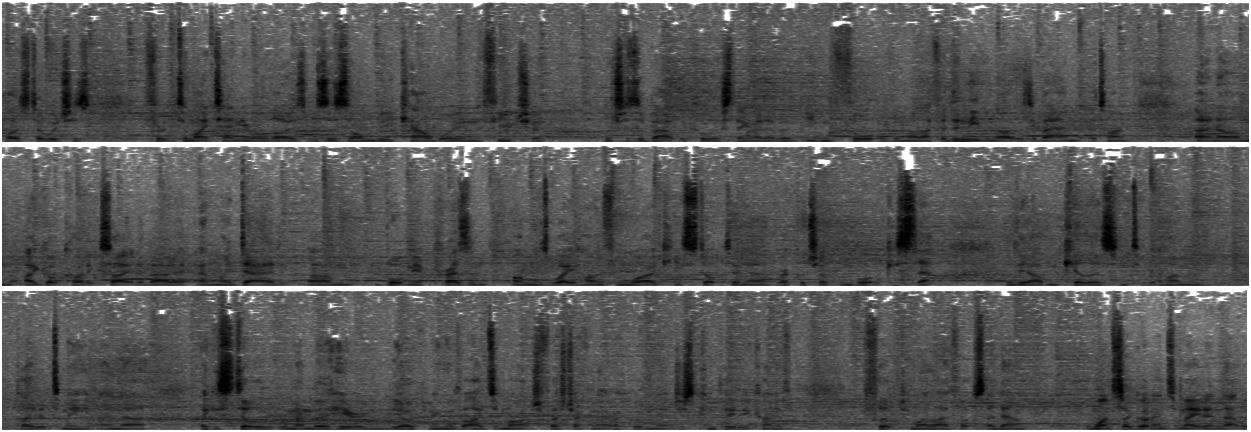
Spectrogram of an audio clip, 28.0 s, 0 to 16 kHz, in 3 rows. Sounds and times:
Music: 0.0s - 28.0s
Speech: 0.0s - 28.0s.

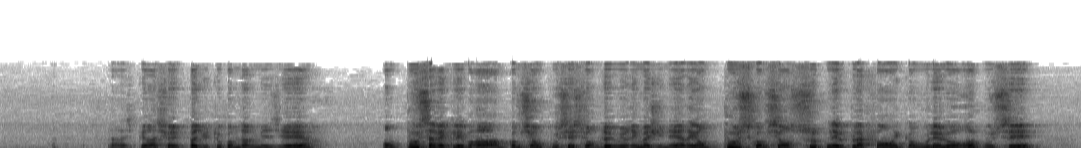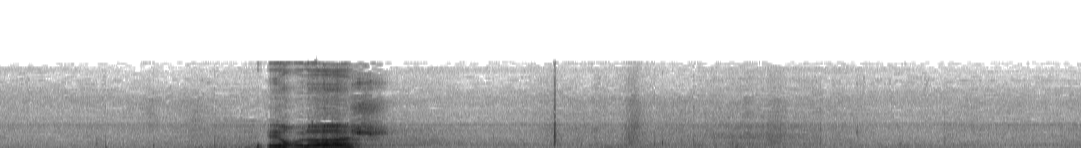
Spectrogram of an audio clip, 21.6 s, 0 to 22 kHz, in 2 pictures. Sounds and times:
Speech: 1.0s - 10.5s, 13.3s - 14.8s.

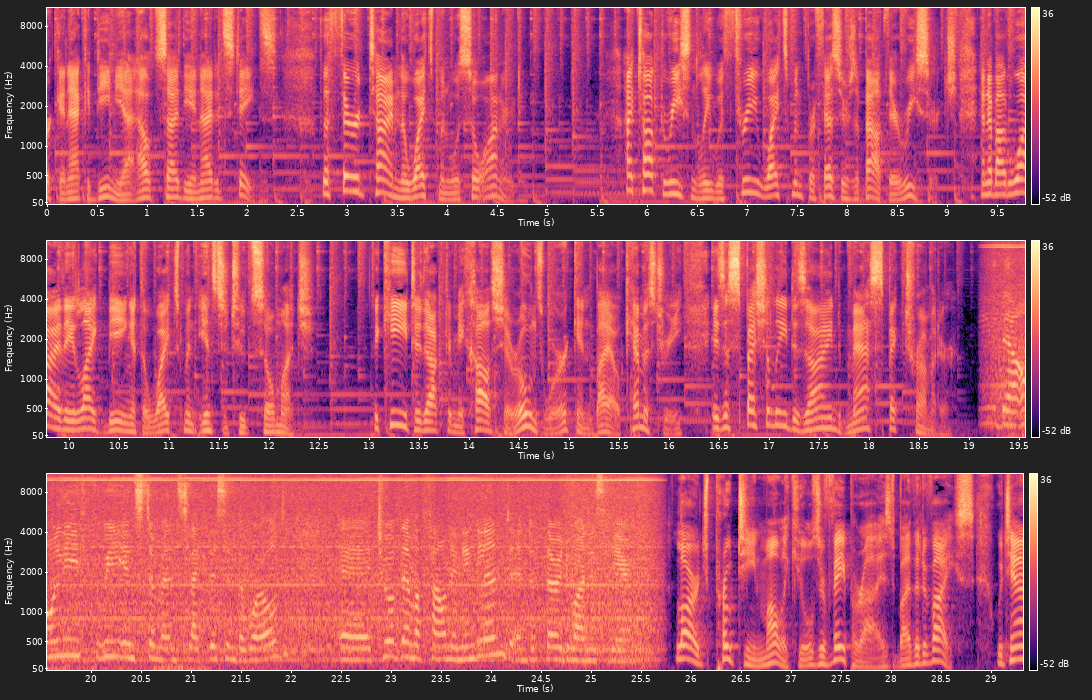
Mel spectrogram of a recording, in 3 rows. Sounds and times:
Speech: 0.0s - 4.7s, 5.7s - 12.4s, 13.0s - 29.3s
Music: 0.0s - 25.8s.

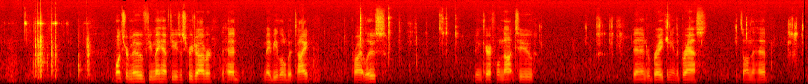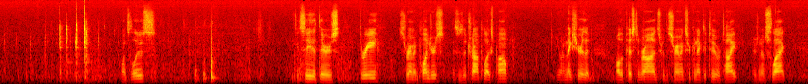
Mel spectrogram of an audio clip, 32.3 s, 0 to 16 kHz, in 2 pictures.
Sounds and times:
Speech: 2.3s - 6.3s, 7.0s - 7.8s, 9.5s - 10.8s, 12.7s - 14.2s, 14.8s - 15.4s, 18.6s - 19.3s, 22.0s - 26.4s, 27.2s - 31.9s.

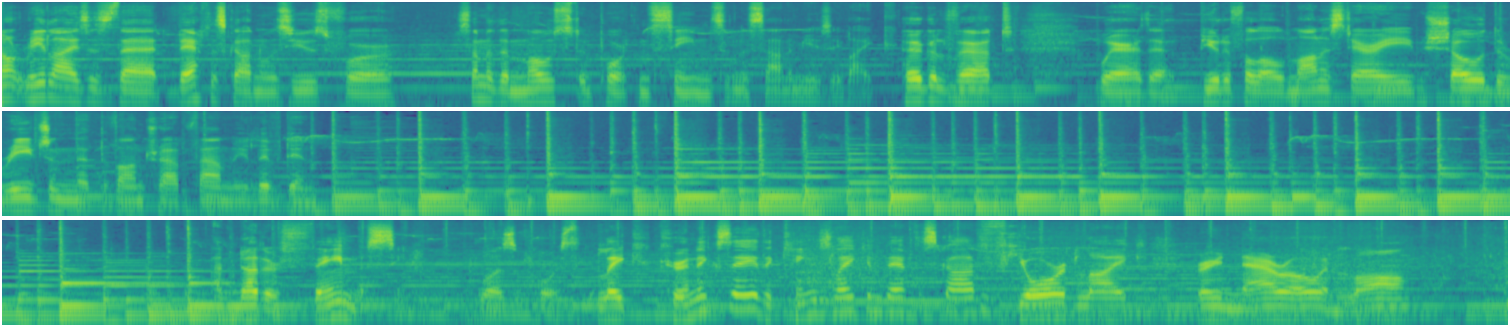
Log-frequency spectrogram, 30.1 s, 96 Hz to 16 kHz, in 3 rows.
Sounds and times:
Speech: 0.0s - 12.2s, 21.5s - 29.5s
Tender music: 0.0s - 30.1s.

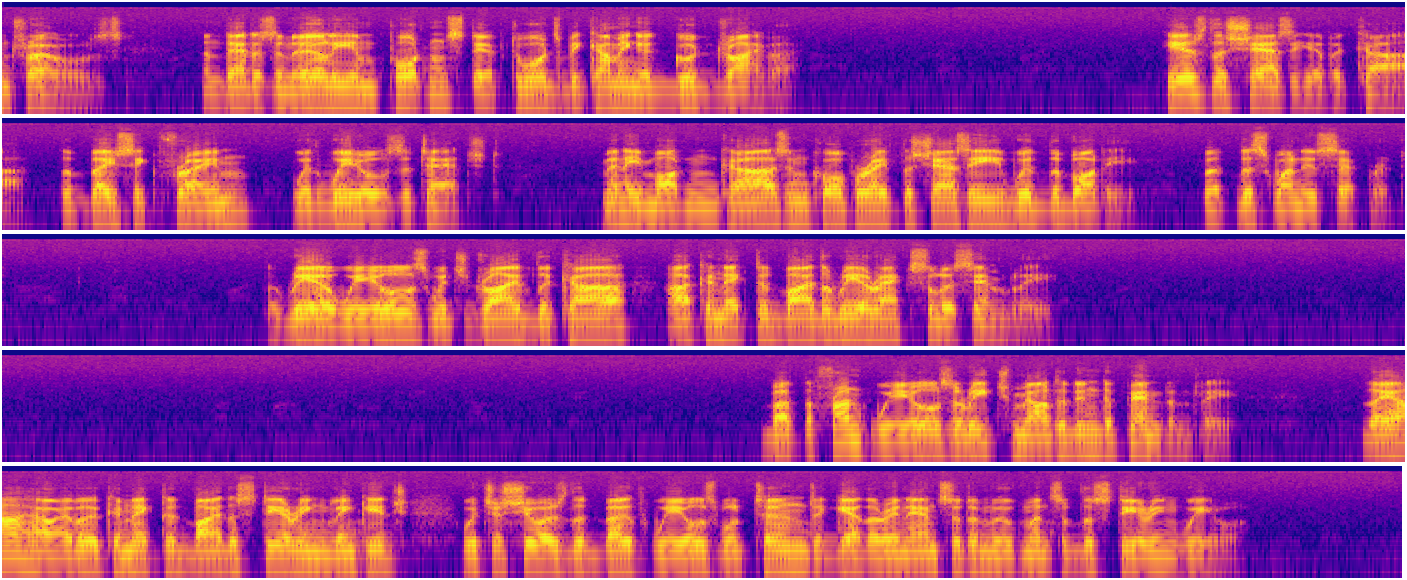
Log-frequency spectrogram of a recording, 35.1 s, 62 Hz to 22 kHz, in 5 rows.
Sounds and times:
Speech: 0.0s - 34.3s.

